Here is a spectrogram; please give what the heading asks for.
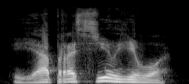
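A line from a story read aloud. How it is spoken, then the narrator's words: Angry. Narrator (Russian): сердито продолжал Атон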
